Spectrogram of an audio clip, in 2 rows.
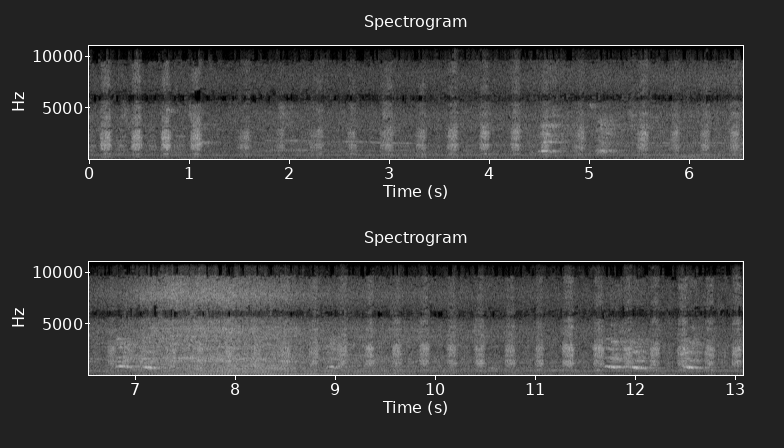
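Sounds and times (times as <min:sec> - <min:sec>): dog panting hard: 0:00.0 - 0:13.0.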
